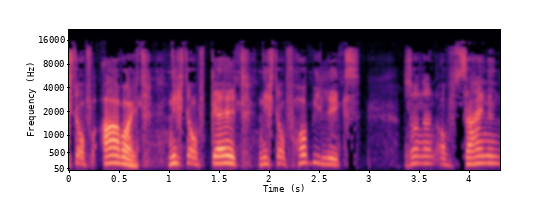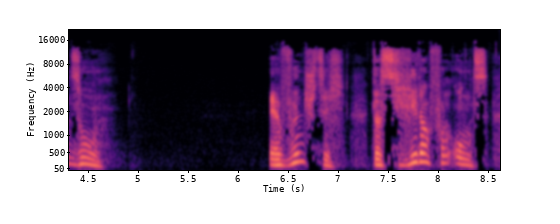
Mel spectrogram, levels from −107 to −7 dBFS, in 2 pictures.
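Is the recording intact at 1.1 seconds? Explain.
No. At 1.08 s there is a microphone volume stepped down fault: speech and background together drop by about 4 dB in one instant step, likely the call software lowering the input volume. Unlike a gradual fade, the level falls at once and stays lower.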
